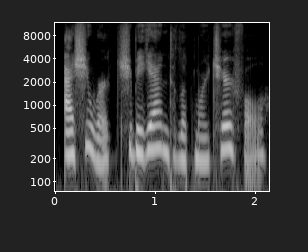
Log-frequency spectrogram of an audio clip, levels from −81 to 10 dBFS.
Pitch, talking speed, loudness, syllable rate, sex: 225 Hz, 250 wpm, -19 LUFS, 6.1 syllables/s, female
